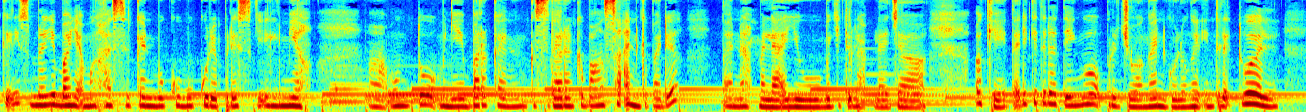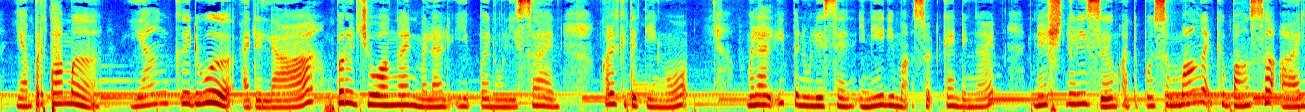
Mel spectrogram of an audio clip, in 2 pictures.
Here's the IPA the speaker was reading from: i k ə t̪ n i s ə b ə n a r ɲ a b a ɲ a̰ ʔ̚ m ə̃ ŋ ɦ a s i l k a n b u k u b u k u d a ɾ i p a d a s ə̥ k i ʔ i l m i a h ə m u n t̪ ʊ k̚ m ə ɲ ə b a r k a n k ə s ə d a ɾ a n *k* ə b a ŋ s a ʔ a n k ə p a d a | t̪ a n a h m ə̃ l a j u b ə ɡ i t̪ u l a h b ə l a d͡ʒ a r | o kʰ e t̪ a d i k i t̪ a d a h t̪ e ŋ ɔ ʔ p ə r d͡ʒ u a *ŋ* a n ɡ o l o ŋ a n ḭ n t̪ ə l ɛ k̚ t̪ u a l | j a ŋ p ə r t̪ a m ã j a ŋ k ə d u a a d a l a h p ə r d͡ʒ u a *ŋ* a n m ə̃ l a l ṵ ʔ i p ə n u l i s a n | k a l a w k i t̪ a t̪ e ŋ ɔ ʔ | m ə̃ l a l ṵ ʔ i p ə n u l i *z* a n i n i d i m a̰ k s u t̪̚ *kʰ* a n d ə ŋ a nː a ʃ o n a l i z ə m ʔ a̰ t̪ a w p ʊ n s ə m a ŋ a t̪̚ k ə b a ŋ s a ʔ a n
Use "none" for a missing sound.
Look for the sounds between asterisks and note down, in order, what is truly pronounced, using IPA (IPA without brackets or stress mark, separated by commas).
k, ŋ, ŋ, s, k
